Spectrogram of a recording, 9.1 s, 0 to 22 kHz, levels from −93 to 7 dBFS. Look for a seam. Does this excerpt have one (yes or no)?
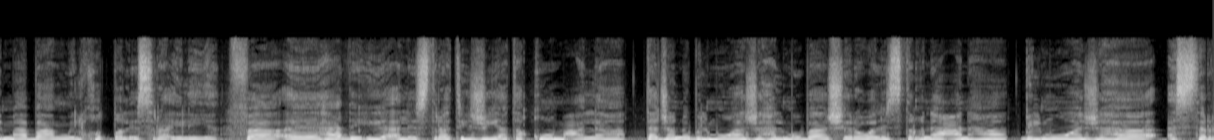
no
